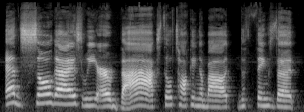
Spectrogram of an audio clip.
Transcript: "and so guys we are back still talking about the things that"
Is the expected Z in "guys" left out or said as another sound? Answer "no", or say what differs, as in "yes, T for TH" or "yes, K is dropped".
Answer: no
